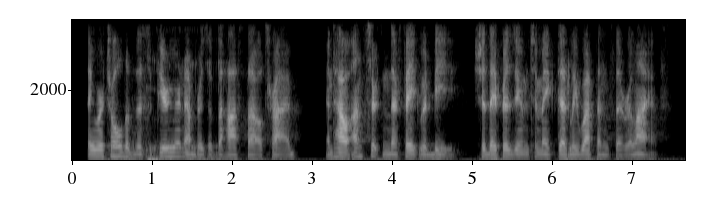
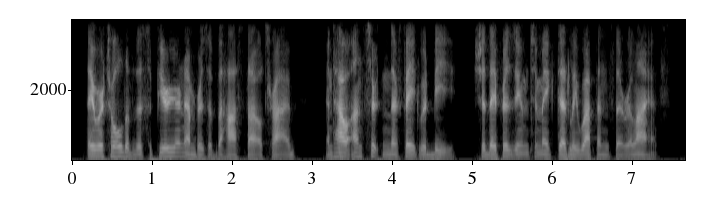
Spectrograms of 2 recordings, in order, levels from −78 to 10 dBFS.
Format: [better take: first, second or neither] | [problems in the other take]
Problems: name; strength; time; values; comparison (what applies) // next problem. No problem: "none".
second | noise reduction (neural mask model DeepFilterNet 3)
